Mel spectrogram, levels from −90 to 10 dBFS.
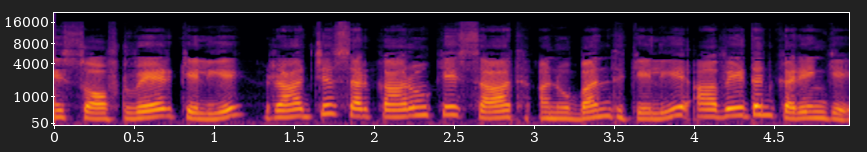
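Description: Pre-echo sits at 2.86 s, just ahead of a sharp attack in the speech. The codec coded that stretch as one transform block and spread its quantisation noise across the whole block, so noise scaled for the loud onset also landed in the quieter moment before it. The result is a short hiss about 18 ms long leading into the attack, which arrives softened and smeared rather than crisp.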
